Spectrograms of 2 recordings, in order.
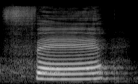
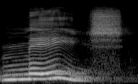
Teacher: Porque muda o timbre. Fé timbre aberto e mês é timbre fechado.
